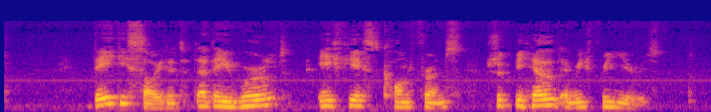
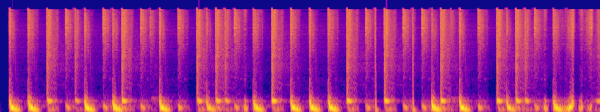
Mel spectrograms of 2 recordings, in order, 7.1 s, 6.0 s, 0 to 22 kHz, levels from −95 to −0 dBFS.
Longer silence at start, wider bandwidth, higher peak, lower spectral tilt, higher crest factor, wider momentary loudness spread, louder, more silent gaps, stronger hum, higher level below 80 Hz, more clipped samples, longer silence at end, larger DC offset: first, 0.95 s vs 0.1 s; second, 11.5 kHz vs 17.5 kHz; about the same, -2 dBFS vs 0 dBFS; first, -7.5 dB/octave vs -4.5 dB/octave; about the same, 16 dB vs 16 dB; first, 11 LU vs 4 LU; second, -19 LUFS vs -16 LUFS; neither; neither; second, -56 dBFS vs -26 dBFS; neither; first, 0.65 s vs 0 s; neither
